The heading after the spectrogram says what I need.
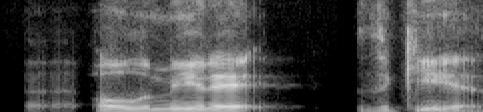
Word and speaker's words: Olamide Zaccheaus: Olamide Zaccheaus.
